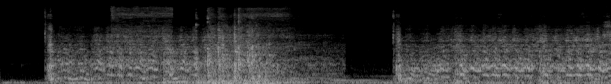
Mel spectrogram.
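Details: Old GMC gasoline bucket truck, V8, cranked from the cab while feathering the throttle, with fuel visible in the fuel filter: long, steady starter churning about four beats a second, a pause, then more cranking, but it never catches.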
